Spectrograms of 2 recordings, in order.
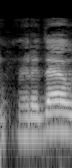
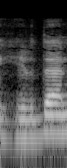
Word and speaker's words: हृदय: इसनु हृदय उच्चारण करना, हाहा रारे नु सियारी ला के हृदय नहीं बोलना, हृदय।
